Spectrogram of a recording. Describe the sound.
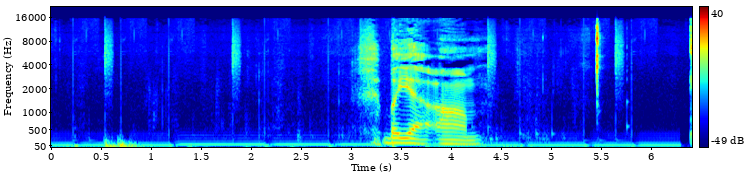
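Several soft footsteps tap over a steady low electrical hum, a voice speaks briefly midway, and a sharp knock near the end as a door is closed.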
